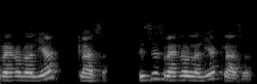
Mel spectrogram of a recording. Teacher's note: loss of nasal resonance is called rhinolalia classa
